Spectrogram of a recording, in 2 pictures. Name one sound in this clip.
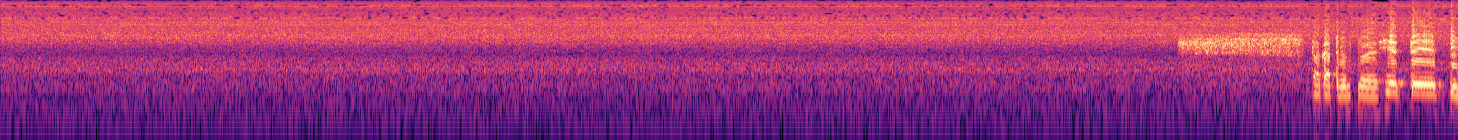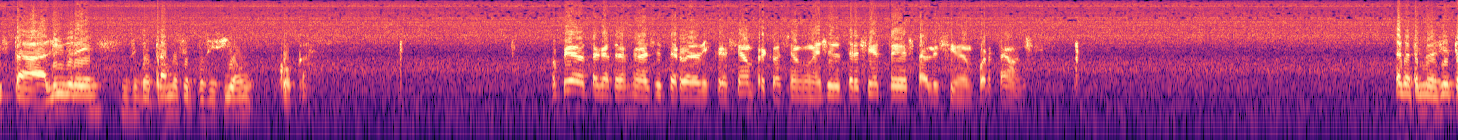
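A jet engine hums steadily in the cockpit.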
